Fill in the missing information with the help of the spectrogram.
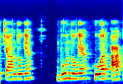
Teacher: अनुनासिक में दोस्तों उच्चारण में वायु नाक और मुख दोनों से निकलती है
